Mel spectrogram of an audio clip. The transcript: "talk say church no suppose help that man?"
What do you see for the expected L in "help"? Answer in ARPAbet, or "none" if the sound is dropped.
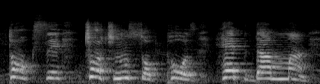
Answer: none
